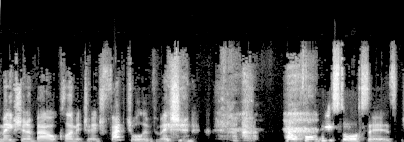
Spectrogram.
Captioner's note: laughs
